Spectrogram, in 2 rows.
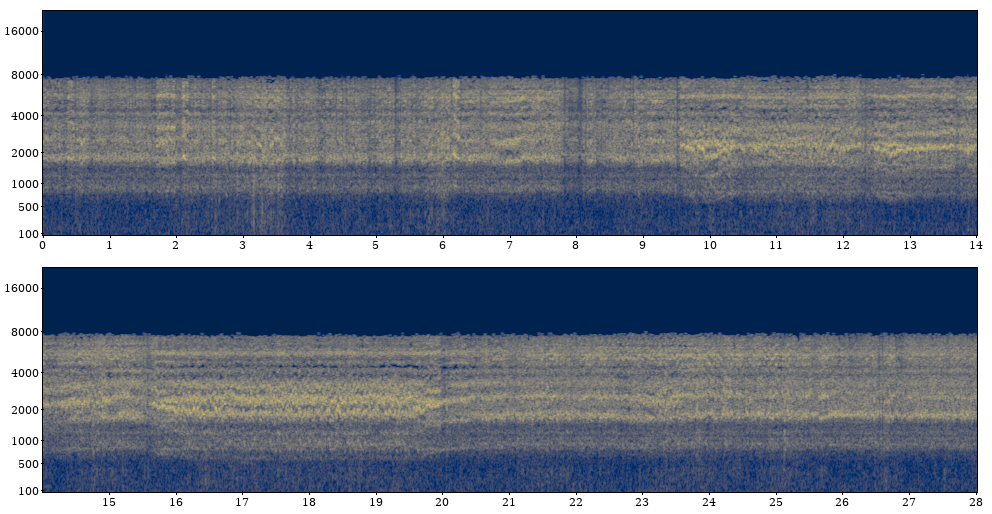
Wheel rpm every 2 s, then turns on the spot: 230, 240, 230, 230, 230, 200, 190, 210, 200, 190, 220, 230, 230, 230.
none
